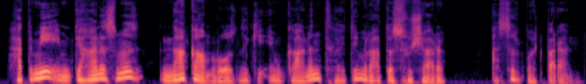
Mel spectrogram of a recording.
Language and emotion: Kashmiri, fearful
